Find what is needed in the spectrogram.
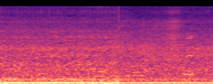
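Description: Street ambience: a steady low hum under a haze of traffic noise.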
